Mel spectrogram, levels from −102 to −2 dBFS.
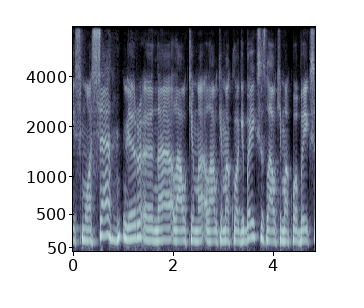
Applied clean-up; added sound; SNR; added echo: none; none; none; none.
